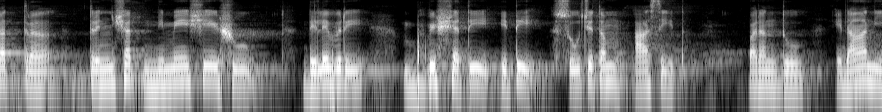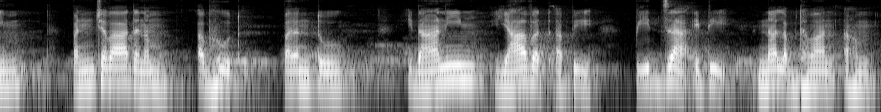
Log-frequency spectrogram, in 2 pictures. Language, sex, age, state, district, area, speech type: Sanskrit, male, 18-30, Rajasthan, Jaipur, urban, spontaneous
